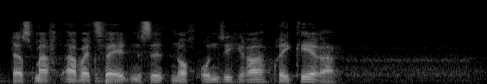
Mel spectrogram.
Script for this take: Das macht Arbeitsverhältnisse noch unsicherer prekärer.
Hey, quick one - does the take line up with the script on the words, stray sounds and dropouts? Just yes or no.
yes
